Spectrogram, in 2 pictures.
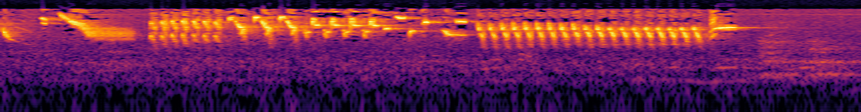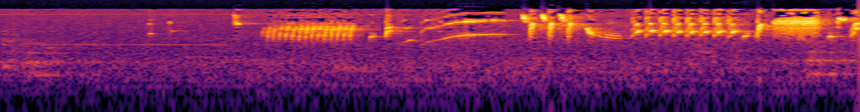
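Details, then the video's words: Goldfinch, locally jilguero latino, delivering an energetic song of scratchy trills, long buzzing rattles and rising whistled notes, interrupted by a silent pause mid-recording before resuming with looping slurs. "canto de jilguero latino"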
